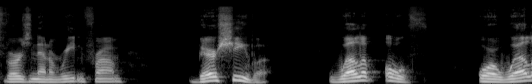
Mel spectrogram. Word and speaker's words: Beersheba: Wherefore he called that place Beersheba. In other words, Ba'ar Shabai. Ba'ar Shabai or Shabai, however you want to pronounce it. Ba'ar Shabai or Shabai. That's the ancient pronunciation of Beersheba, right?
